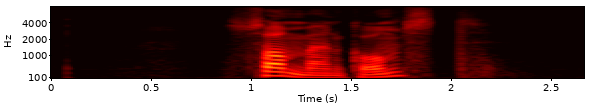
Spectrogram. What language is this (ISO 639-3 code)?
nor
